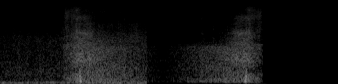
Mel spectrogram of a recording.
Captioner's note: swish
